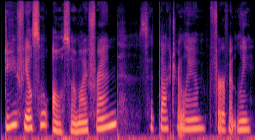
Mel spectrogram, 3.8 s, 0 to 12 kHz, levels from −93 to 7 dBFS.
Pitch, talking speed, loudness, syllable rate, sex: 195 Hz, 170 wpm, -18 LUFS, 4.1 syllables/s, female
